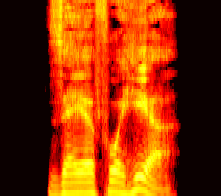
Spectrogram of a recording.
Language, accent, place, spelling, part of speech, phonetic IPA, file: German, Germany, Berlin, sähe vorher, verb, [ˌzɛːə foːɐ̯ˈheːɐ̯], De-sähe vorher.ogg
- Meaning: first/third-person singular subjunctive II of vorhersehen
